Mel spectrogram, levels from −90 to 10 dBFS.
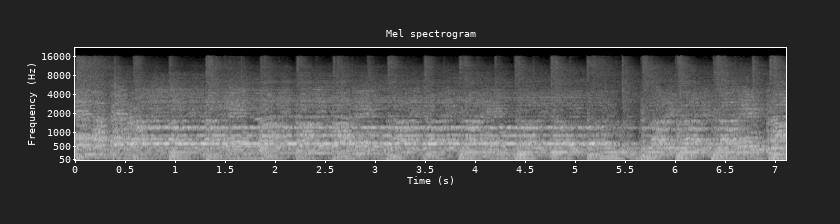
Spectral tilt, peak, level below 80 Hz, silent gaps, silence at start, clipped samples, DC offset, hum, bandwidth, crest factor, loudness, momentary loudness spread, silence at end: -5.5 dB/octave; -4 dBFS; -32 dBFS; none; 0 s; under 0.1%; under 0.1%; none; 16.5 kHz; 12 dB; -17 LUFS; 2 LU; 0 s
